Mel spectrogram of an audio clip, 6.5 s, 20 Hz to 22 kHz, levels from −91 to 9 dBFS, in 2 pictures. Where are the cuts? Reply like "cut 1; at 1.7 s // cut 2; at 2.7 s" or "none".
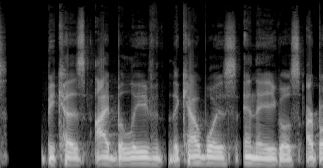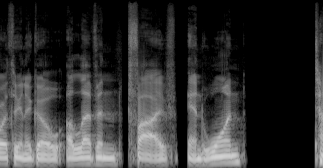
cut 1; at 1.7 s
